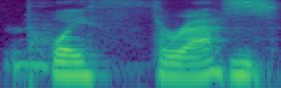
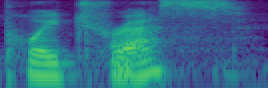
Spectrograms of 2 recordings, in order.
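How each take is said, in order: First: The middle consonant is a th fricative. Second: The middle consonant is a plain t. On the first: "I've been pronouncing it like a, an unaspirated or an unvoiced, um, what was it, alveolar dental, dental fricative" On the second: "But did you just say"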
